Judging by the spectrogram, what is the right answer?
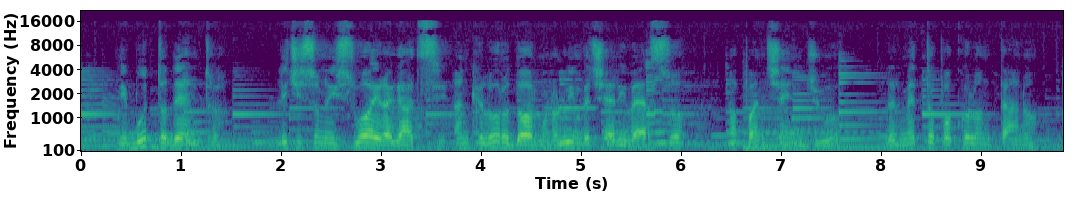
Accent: San Donà di Piave, Veneto, Italy; born there; Sono nato a Piave.

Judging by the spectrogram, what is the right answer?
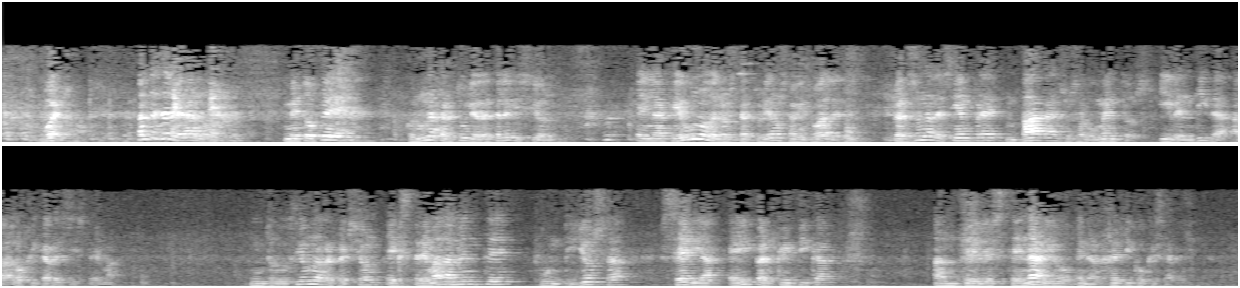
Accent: Galicia, Spain; Yo soy gallego.

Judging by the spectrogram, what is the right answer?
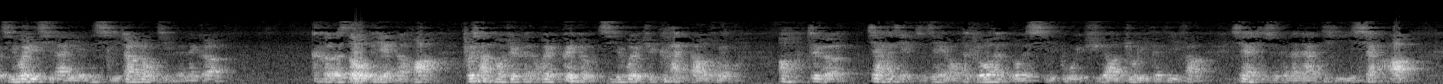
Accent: Guangdong, China; 我们广东人煲汤的时候用的杏仁也是这种杏仁。

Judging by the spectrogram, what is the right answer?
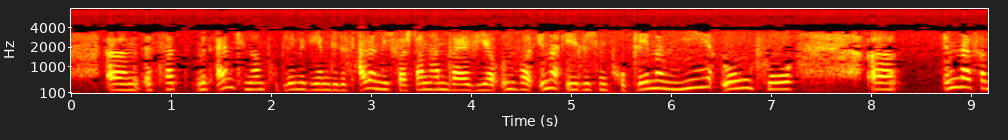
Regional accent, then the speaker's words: East Germany, Germany; moved away as an adult; now in Bavaria, Germany; Das heißt, also ich bin aus der ehemaligen ICDR nach Bayern gezogen.

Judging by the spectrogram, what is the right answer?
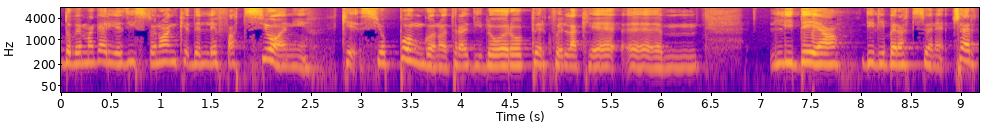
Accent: Tunisia; Io sono tunisina

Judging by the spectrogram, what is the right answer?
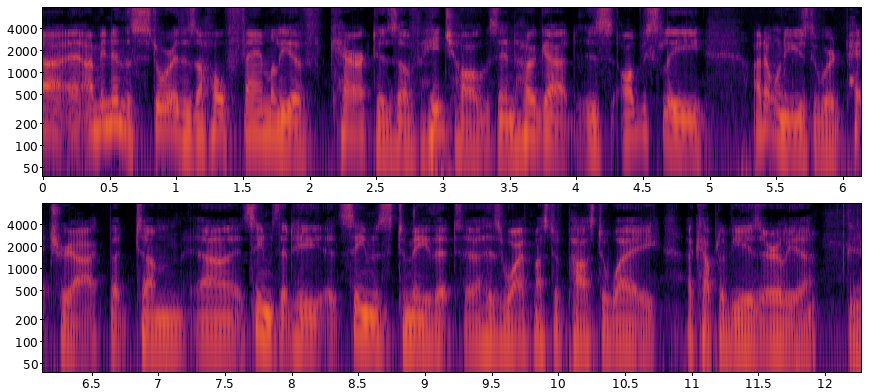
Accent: New Zealand; Well, the thing is that in New Zealand, I'm from New Zealand, and in New Zealand, when I was a kid in the 70s

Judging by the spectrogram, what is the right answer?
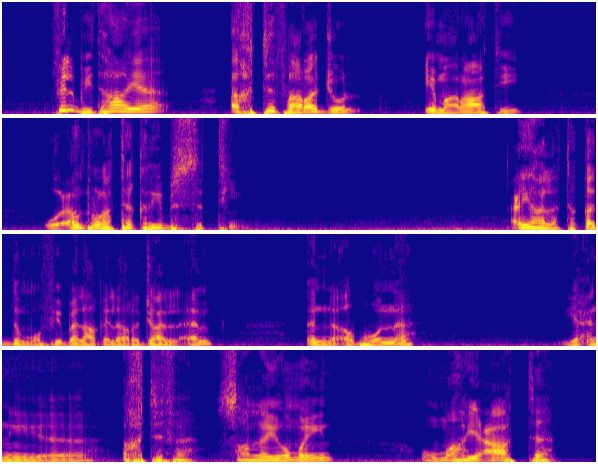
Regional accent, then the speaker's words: Kuwait; قصة رقم 25 اللي هو الحرام المقنع اللي حصل عندنا في الكويت

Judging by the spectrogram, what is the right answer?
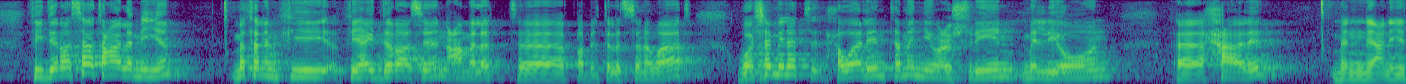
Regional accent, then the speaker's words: Jordan; الان الواقع في الاردن، ما الوضع عندنا في الاردن؟

